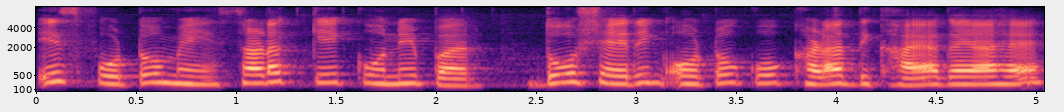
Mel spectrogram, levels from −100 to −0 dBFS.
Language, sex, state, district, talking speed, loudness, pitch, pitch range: Hindi, female, Bihar, Sitamarhi, 190 wpm, -20 LUFS, 245 Hz, 225-260 Hz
